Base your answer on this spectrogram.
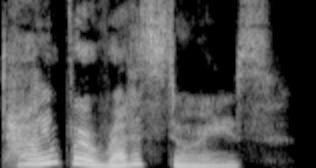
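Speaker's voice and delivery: tacky, slow, drawn-out announcer voice. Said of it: "clip that sound every time we move to Reddit".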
